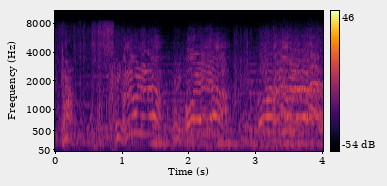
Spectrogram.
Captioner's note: speaking native language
